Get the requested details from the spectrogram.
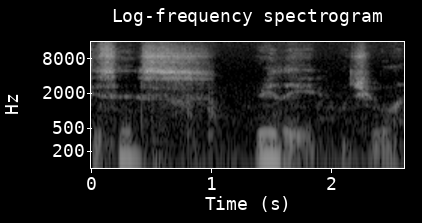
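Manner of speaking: soft-spoken, hushed, quiet voice. As the image goes dark, a voice speaks to you again, soft voice. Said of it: "You hear the kind of soft voice again".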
